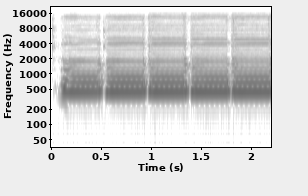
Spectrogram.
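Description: A bassoon playing one note over and over above the bass clef staff, tongued about twice a second so the tone breaks briefly between strokes, with a flick on each repeated note. About five notes sound.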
